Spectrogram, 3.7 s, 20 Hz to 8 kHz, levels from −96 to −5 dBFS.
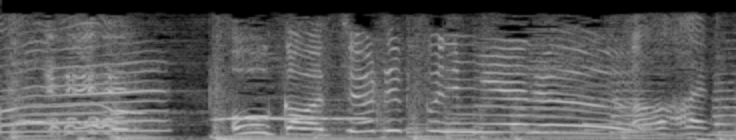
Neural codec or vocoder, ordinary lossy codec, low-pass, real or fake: none; MP3, 48 kbps; 7.2 kHz; real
